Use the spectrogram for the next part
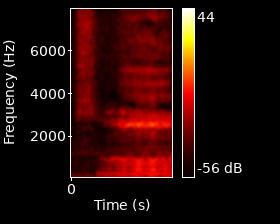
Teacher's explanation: the su wants to be under because it's a dark vowel, su, and it'll want to go to the back of the mouth. So you have to really consciously think of keeping that same placement that you found on the yi at the very beginning, even though the vowel is u.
